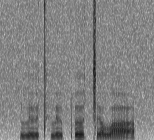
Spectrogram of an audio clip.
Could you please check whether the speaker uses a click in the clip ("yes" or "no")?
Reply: yes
